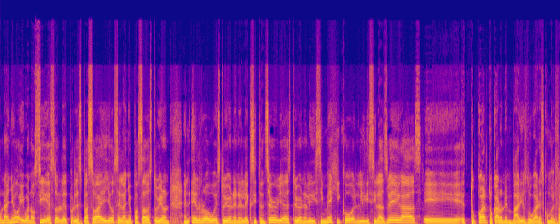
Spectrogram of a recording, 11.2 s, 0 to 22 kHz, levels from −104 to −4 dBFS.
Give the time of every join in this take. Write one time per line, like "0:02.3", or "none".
none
